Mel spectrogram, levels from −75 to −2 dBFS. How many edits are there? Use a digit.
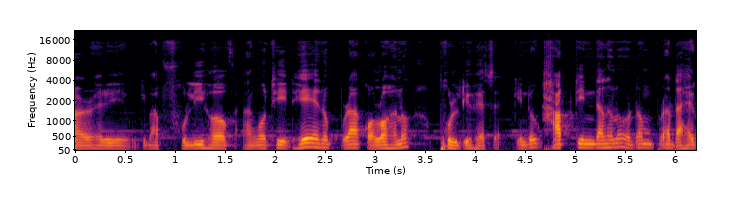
1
